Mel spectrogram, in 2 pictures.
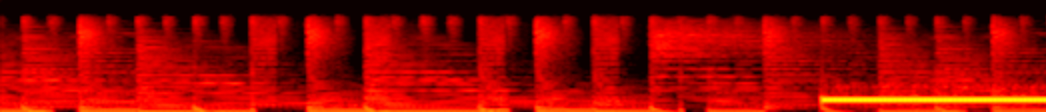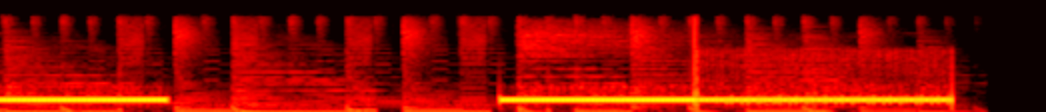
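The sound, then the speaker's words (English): Telephone dial tone, a steady flat hum sounding twice with a silent gap between, preceded by a run of short clicking and tapping noises as the call is set up. “Alright, who wants to make a phone call?”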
